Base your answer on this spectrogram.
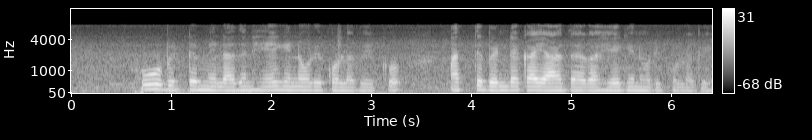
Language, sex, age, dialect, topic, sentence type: Kannada, female, 31-35, Coastal/Dakshin, agriculture, question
